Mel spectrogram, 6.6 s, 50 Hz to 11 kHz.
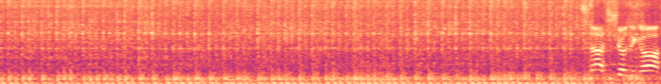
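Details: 2005 Yamaha YFZ450 big-bore single after rebuild, carburetor refitted (owner suspects a clogged pilot jet): steady, even idle with a low chuffing beat, no stumbling or stalling; pipe turning red, owner unsure if normal.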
